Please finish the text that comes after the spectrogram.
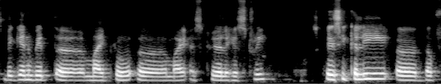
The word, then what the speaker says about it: MySQL: market and the name of my sequel or my sql this is the confusion what we should call so the batteries my sql okay but people call called my sequel okay so better pronunciation is mysql this is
